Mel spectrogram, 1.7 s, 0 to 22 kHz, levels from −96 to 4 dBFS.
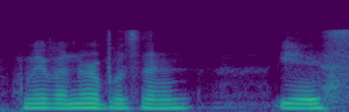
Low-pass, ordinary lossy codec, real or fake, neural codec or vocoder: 7.2 kHz; none; fake; codec, 16 kHz in and 24 kHz out, 0.4 kbps, LongCat-Audio-Codec, four codebook decoder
